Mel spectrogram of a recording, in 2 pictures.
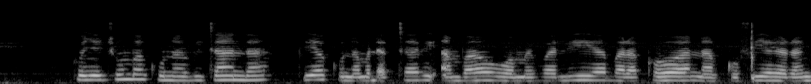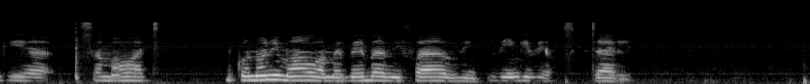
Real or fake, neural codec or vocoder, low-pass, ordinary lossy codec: real; none; 7.2 kHz; MP3, 48 kbps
